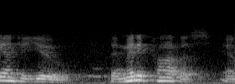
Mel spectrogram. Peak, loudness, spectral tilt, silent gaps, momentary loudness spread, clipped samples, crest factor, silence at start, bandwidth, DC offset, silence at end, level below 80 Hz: -2 dBFS; -21 LUFS; -10.5 dB/octave; none; 15 LU; under 0.1%; 18 dB; 0 s; 4.7 kHz; under 0.1%; 0 s; -48 dBFS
